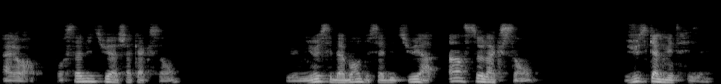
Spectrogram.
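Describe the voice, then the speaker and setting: A young man, a native French speaker, teaches English pronunciation in a video lesson, explaining step by step and repeating sounds slowly. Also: on the low side, husky. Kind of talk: video lesson answering viewer questions. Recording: dull lo-fi sound.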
